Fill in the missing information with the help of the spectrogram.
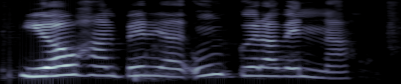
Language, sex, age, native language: Icelandic, female, 9, Icelandic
